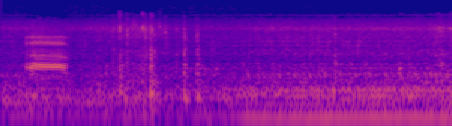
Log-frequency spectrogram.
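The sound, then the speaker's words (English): A car engine idles with a steady low rumble inside the cabin in the morning while a person records in the car, opening with a short electronic beep and a few soft clicks before the hum settles and holds. “I'm here in the car recording another Ennoyage set.”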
